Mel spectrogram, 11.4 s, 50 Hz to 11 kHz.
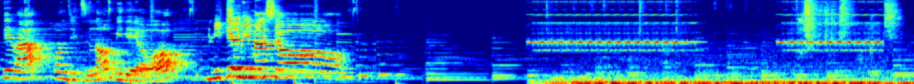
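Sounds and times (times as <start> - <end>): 
speech: 0.0 - 4.6
telephone ringing with electronic tones in a Japanese business setting: 6.6 - 8.9, 9.7 - 11.4.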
